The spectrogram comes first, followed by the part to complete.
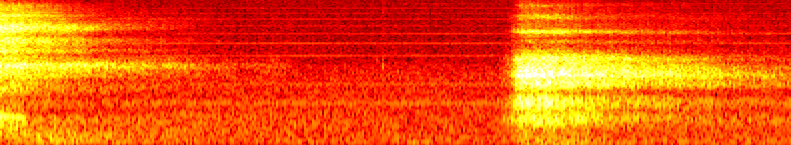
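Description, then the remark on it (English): A deep, slow belly breath taken in through the nose and out through the mouth: a long airy exhale fading out, a pause, then another audible breath starting sharply and trailing off, with no talking. “Breathing in through your nose, big belly, and then out through your mouth, like through a straw.”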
